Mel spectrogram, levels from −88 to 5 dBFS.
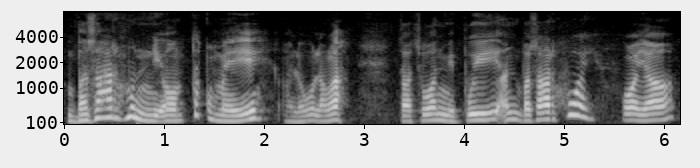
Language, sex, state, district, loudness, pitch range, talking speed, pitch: Mizo, male, Mizoram, Aizawl, -18 LUFS, 145-200 Hz, 175 wpm, 165 Hz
